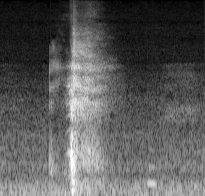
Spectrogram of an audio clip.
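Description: One sneeze: a brief intake of breath, then a sharp explosive burst that fades quickly.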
